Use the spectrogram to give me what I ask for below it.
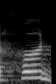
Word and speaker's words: heard: difference okay heard I heard you and hard should be pronounced differently the first one has no vowel in the middle heard the second one has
